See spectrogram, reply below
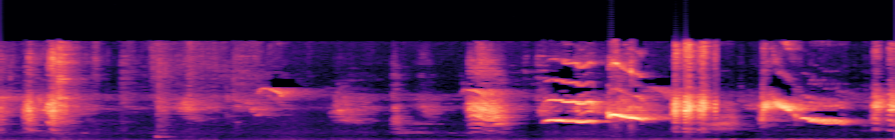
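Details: Pied bushchats, three together at home in ngeplon style: scattered short chirps, then a dense run of sharp whistles and scratchy notes in the final seconds.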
